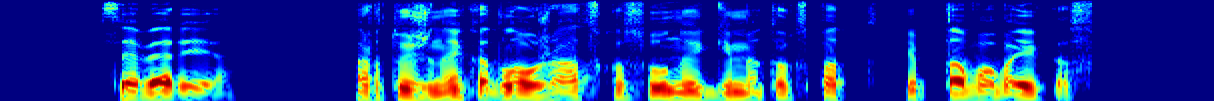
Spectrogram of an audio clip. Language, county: Lithuanian, Klaipėda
